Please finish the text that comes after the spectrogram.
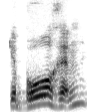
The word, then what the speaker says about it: geboren: Born, geboren. In German, the emphasis is still on the B, the second syllable.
